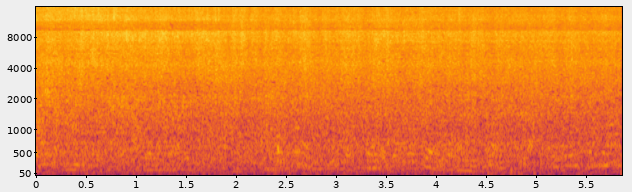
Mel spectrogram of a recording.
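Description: Steady hiss of water running and trickling over stones into a garden fish pond, with faint voices of people in the background.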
